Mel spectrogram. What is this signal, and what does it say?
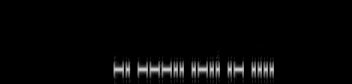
Morse code, heard as a keyed tone, about 40 wpm, 700 Hz. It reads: N8LAH
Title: USA Call Signs - 5 Characters - 3x Character Spacing - 40wpm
